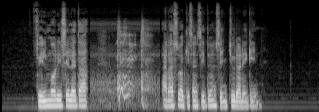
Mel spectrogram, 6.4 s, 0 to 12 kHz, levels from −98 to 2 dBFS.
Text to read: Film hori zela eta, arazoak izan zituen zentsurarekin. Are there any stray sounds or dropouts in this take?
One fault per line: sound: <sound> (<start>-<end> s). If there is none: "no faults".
sound: throat clearing (1.9-3.1 s)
